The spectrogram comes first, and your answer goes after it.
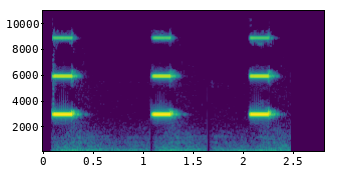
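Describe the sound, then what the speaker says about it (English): Three short, high electronic beeps from an Aqara Curtain Driver E1 motor, evenly spaced about a second apart, clear and close in an otherwise quiet setting. "once they're ready the driver will beep 3 times."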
